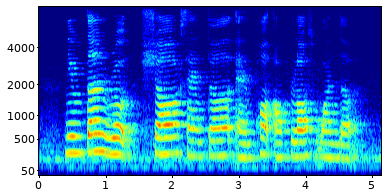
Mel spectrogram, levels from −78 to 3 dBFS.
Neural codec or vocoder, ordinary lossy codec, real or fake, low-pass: none; none; real; none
